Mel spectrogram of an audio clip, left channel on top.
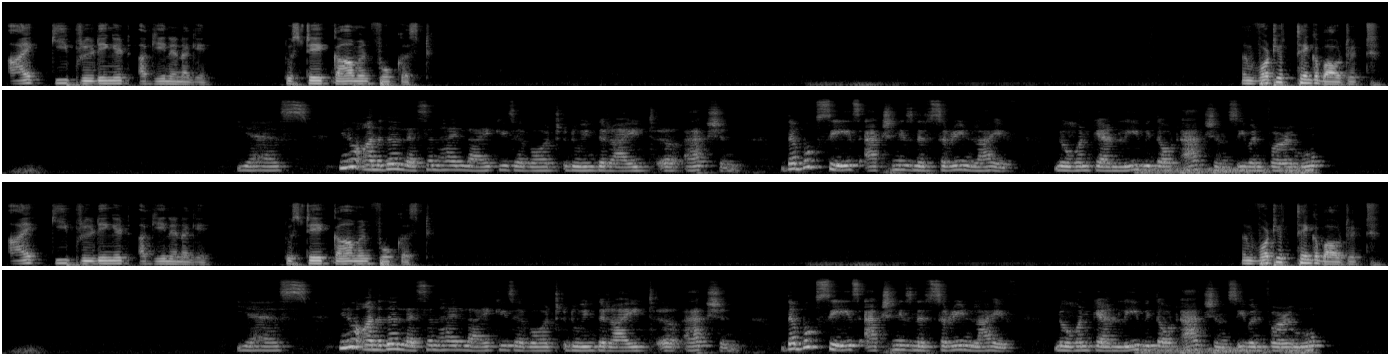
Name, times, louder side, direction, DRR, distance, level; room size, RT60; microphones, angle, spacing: voice 1, 0.1-2.1 2.8-4.2 12.4-13.8 26.0-26.3 26.8-27.0, left 1 dB, 15° left, 0.8 m, -27 dB
voice 2, 16.2-16.9 17.2-21.2 21.7-23.9 24.4-27.0, right 1 dB, 30° right, 2.2 m, -29 dB
11.5 x 4.7 x 2.9 m
head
